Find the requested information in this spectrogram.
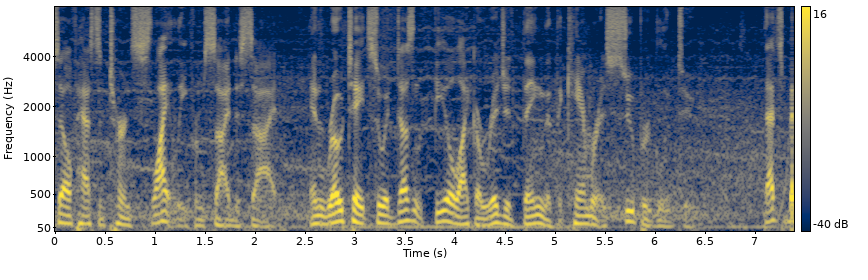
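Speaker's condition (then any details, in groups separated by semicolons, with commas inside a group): No condition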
